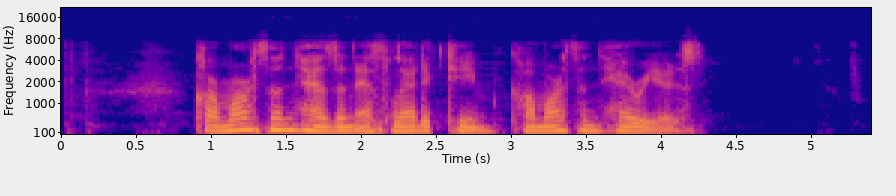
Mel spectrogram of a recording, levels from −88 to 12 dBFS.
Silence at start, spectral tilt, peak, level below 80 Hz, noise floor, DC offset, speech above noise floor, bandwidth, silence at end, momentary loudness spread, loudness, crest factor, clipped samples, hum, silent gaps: 0.9 s; -7 dB/octave; -2 dBFS; -48 dBFS; -80 dBFS; under 0.1%; 64 dB; 7.6 kHz; 1.15 s; 9 LU; -17 LUFS; 16 dB; under 0.1%; none; none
